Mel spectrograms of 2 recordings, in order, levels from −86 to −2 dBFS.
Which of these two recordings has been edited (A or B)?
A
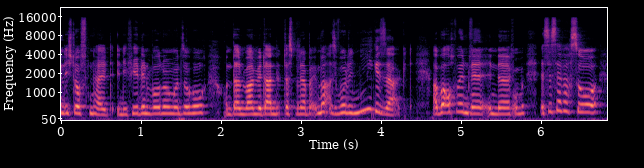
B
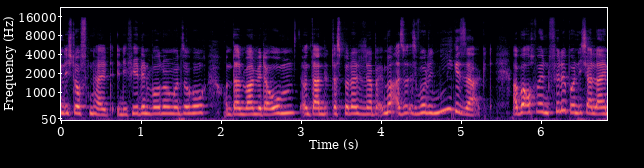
A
